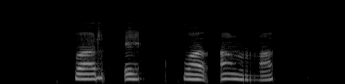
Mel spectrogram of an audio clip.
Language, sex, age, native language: Icelandic, female, 9, Icelandic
